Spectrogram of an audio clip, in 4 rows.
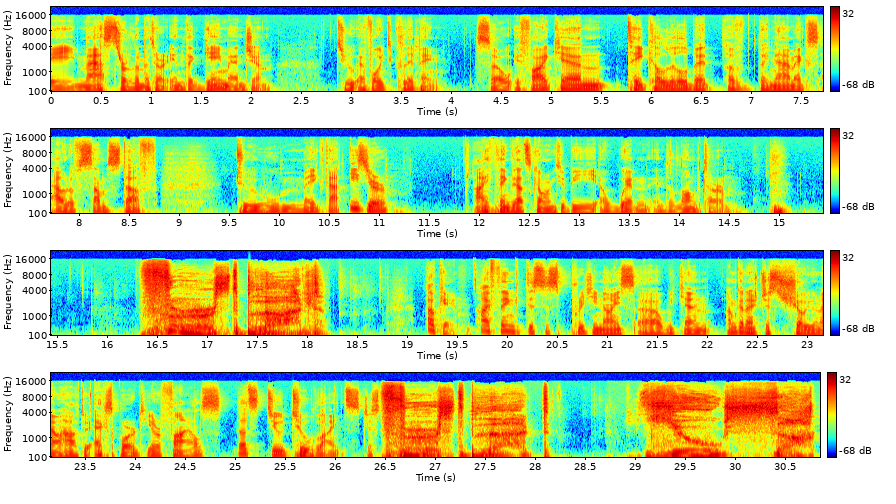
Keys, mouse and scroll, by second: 15.3 ctrl+scroll down 2, 15.6 ctrl+scroll up 2, 15.9 ctrl+space, 16.5 ctrl+scroll up 2, 18.3 space, 18.6 ctrl+scroll down 2, 26.2 click, 26.4 space, 26.6-27.0 ctrl+scroll up 2, 27.1-27.4 ctrl+scroll down 2, 28.1 space, 28.4 click, 28.8 ctrl+scroll up 2.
